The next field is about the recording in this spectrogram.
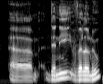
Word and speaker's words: Denis Villeneuve: My number one is Denis Villeneuve.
